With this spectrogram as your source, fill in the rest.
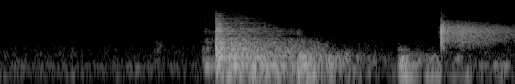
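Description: A cue strikes a pool ball with a sharp knock.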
